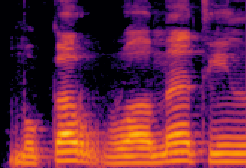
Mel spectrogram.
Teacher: اور را کو پر کر کے پڑھیں گے اور سختی کے ساتھ پڑھیں گے کیونکہ اس کے اوپر زبر بھی ہے اور شاد بھی ہے.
